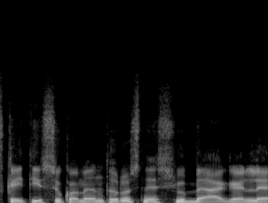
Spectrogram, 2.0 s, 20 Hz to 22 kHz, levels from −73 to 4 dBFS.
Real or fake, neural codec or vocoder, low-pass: fake; autoencoder, 48 kHz, 32 numbers a frame, DAC-VAE, trained on Japanese speech; 14.4 kHz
